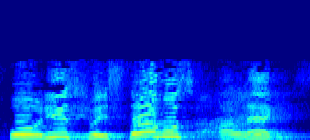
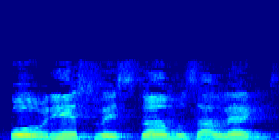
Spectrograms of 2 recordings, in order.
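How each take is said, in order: First: It is said with strong emphasis. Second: It is said with ordinary emphasis.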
